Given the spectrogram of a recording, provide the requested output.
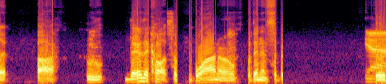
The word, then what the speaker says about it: Cebuano: They call it Visayan or I thought it was Sebahana, but it's Cebuano.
